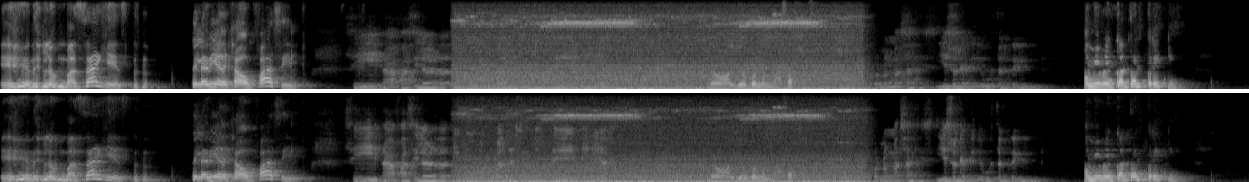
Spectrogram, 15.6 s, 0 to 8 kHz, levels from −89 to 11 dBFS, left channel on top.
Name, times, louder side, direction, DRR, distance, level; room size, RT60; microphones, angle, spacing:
voice 1, 0.0-1.9 2.4-3.8 8.8-10.0 13.5-14.8, left 4 dB, 60° left, 0.6 m, -25 dB
voice 2, 3.9-7.7 10.9-13.0, right 1 dB, 45° right, 2.9 m, -41 dB
Cricket, 5.6-10.8, left 2 dB, 90° left, 2.3 m, -32 dB
21.5 x 10.5 x 2.7 m
head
